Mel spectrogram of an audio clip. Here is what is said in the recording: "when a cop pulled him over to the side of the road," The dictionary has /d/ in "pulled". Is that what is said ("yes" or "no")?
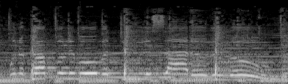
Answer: no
